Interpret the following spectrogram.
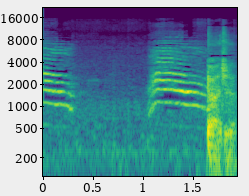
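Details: Domestic cat from a funny talking-cats compilation gives a short meow, then after a pause a longer, drawn-out meow that swells and falls, ending in a brief noisy burst.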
